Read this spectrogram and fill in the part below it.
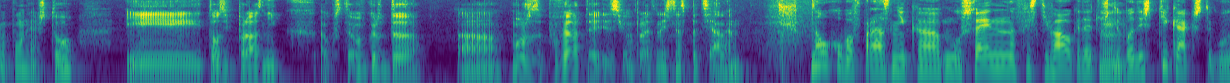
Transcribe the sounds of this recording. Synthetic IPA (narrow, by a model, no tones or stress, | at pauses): mɐponɛ̰ʃt̪o | it̪ɔzipɾaznikɐ̰ko̥st̪ɛvɐvɡɾɐd̪ɤə̰mɔʒɛd̪d̪ɐəzɐpʰovʲjad̪ət̪ɛʔḭd̪ɐsiɡo̰nɐpɾavit̪ɛnɐist̪inspɛt̪sia̰lɛ̰n | mnɔɡʊxubəfpɾaznikəosvɛnfɛst̪ivalˠkɐd̪ɛt̪ʊʃt̪ɛbɤd̪ɛʃt̪ikakʃt̪ɛɡo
